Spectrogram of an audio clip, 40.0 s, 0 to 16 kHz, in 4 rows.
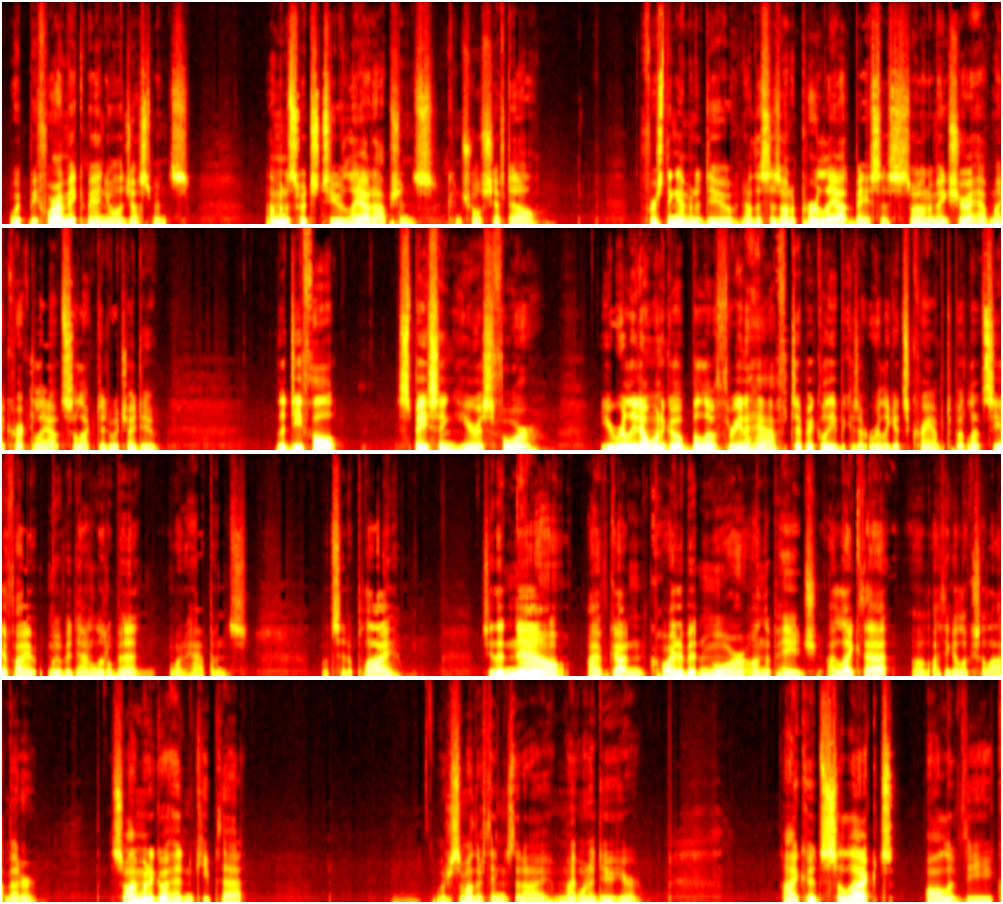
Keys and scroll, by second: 4.0 ctrl+shift+l.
